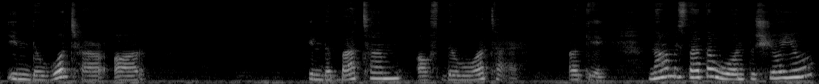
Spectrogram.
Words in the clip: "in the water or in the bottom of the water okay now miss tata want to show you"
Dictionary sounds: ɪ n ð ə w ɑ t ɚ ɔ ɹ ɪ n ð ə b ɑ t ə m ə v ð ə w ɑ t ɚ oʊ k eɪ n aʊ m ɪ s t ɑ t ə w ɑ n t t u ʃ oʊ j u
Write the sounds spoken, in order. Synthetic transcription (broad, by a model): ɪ n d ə w ɑ t ɚ ɔ ɹ ɪ n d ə b ɑ t ə m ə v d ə w ɑ t ɚ oʊ k eɪ n aʊ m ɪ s t ɑ t ə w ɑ n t t u ʃ oʊ j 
